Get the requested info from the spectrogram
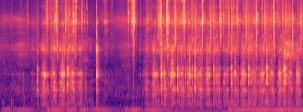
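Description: Stone roller (nora) worked back and forth on a flat grinding stone (shil), crushing mustard seeds into paste: a gritty scraping and crunching full of small clicks. It eases off briefly about two seconds in, then runs steadily.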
